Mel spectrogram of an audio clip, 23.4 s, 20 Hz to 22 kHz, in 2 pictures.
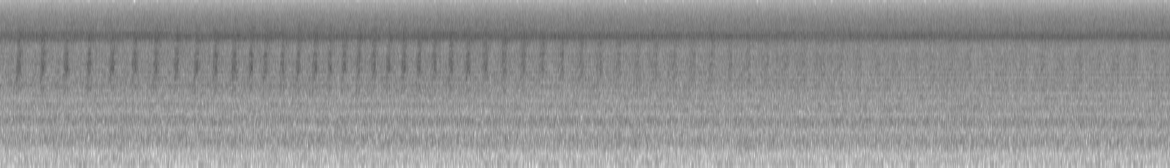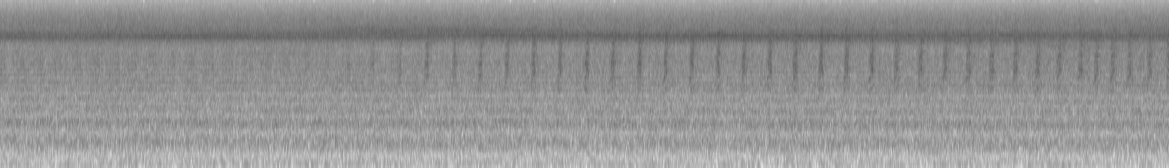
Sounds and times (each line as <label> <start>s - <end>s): cicadas 0.0s - 23.3s
stream 0.0s - 23.3s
